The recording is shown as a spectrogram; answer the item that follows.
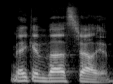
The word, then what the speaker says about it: Megan Thee Stallion: Did I pronounce that correctly, Stephanie? I really just think it's Megan Thee Stallion. Megan the Stallion. There we go.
